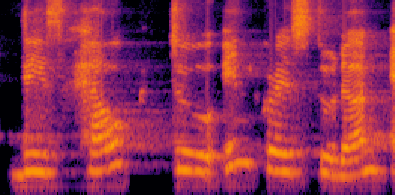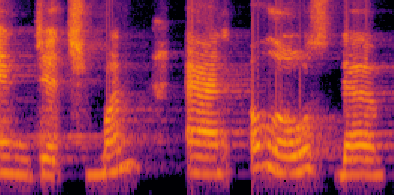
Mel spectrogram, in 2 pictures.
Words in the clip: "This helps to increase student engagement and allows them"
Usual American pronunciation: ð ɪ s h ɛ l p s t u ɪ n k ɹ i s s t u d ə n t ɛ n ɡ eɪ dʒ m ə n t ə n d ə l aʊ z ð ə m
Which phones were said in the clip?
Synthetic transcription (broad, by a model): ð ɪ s h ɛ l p t u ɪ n k ɹ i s s t u d ə n t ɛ n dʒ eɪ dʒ m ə n t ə n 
